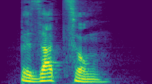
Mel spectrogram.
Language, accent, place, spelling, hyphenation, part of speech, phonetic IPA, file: German, Germany, Berlin, Besatzung, Be‧sat‧zung, noun, [bəˈzat͡sʊŋ], De-Besatzung.ogg
- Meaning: 1. crew (group of people operating a ship, plane, or large facility) 2. occupation (of a country) 3. occupational troops, occupational forces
